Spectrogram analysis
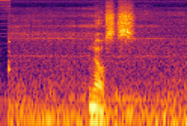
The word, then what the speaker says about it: Gnosis: So let's go to Gnosis. I'm assuming the K is silent.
